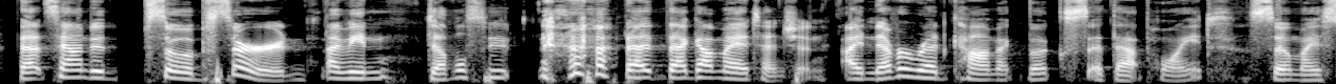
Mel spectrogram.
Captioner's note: chuckles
